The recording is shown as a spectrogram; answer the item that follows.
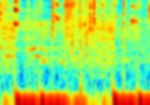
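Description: Live arena sound of an NBA game: a basketball bouncing on the hardwood court and short sharp knocks from play, over arena music with deep, held bass notes.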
